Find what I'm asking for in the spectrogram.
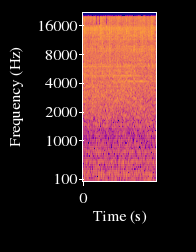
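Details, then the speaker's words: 2008 Dodge Avenger after the customer's head gasket and timing job, with the intake patched and the EGR blocked off with a gasket and unplugged: a steady, even idle with no misses, stumbles or hunting, just a smooth low hum; the intake patch is holding. "but she seems to be running pretty smooth. The patch on the intake is holding."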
